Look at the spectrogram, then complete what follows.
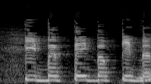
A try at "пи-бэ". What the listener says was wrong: пи-бэ. Нет, не пе-бэ, пи-бэ. Вот. Пи-би, пе-бэ. Медленно сначала.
